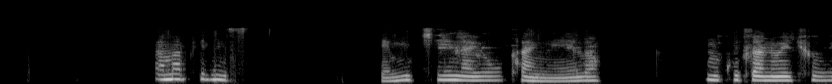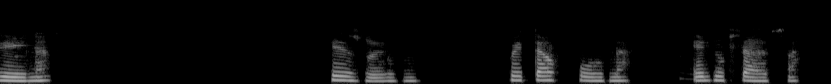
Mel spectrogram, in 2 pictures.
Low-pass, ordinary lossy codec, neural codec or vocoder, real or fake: 5.4 kHz; MP3, 32 kbps; none; real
